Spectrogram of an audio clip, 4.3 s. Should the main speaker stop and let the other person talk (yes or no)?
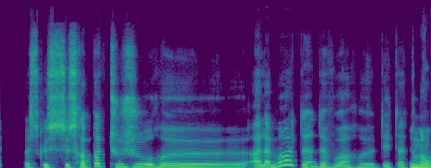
yes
